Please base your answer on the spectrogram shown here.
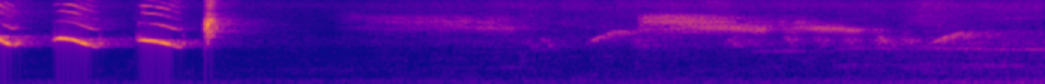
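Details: Common iora recorded as a lure to make birds answer: three brief whistled notes with a sharp high click, then quieter buzzy chirps and a thin steady tone in the background.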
